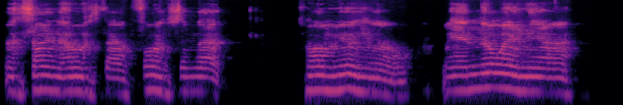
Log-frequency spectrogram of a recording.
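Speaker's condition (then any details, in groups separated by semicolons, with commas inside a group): ALS; slow progressor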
